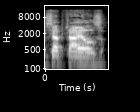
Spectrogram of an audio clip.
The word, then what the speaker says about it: septiles: Also in February from Rick, we're going to be having the long awaited septiles and quintiles class.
